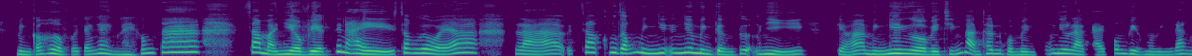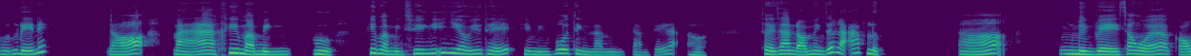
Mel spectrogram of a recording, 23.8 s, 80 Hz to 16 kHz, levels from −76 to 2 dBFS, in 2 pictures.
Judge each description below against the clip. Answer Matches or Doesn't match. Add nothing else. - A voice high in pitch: Matches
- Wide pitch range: Doesn't match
